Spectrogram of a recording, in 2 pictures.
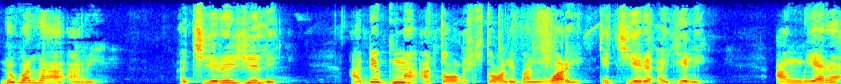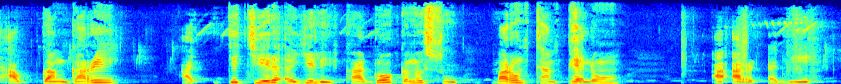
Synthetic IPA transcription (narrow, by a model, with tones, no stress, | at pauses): nʊ˦ba˦la˦ʔa̰˨ʔa˨ɾɪ˨ | a˨t͡ʃi˨e˨ɾe˦je˦le˨ | a˨dɪ˦bʊ˦ma˦ʔa̰˨tɔ˨tɔ˨lɪ˨ba˨nʊ˦ɔ˦ɾɪ˨te˦t͡ʃi˨e˨ɾe˦ʔa˨je˦le˨ | a˨ŋɪ˨ɛ˨ɾɛ˦ʔa̰˨ɡa˨ŋɡa˨ɾɪ˦ | a˨te˦t͡ʃi˨e˨ɾe˦ʔa˨je˦le˨kʰa˨dɔː˦ka˨ŋa˦su˨ | ba˨ɾʊ˦˨ta˨mpɛ˨lʊ˦ŋ˦ | a̰˨ʔa˨ɾɪ˨a˨beː˨˦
